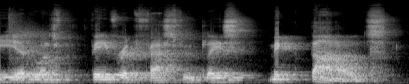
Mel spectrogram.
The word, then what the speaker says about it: McDonald's: And everyone's favorite fast food place, McDonald's. Short Mc in the beginning, Donald's. McDonald's. McDonald's.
